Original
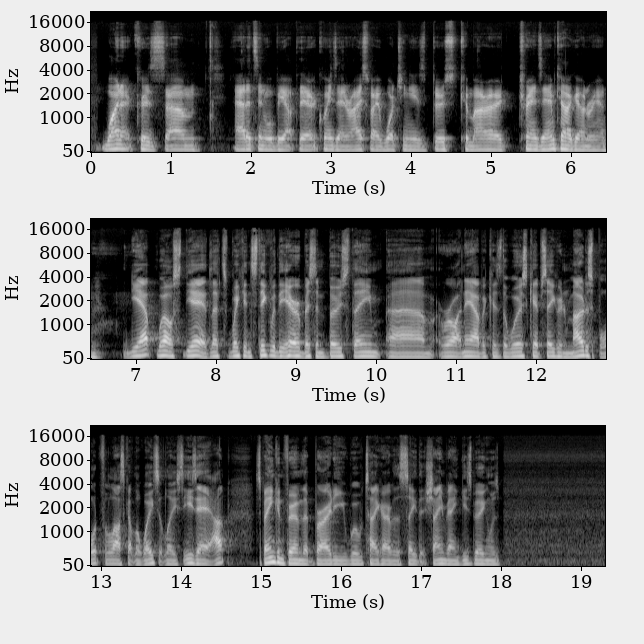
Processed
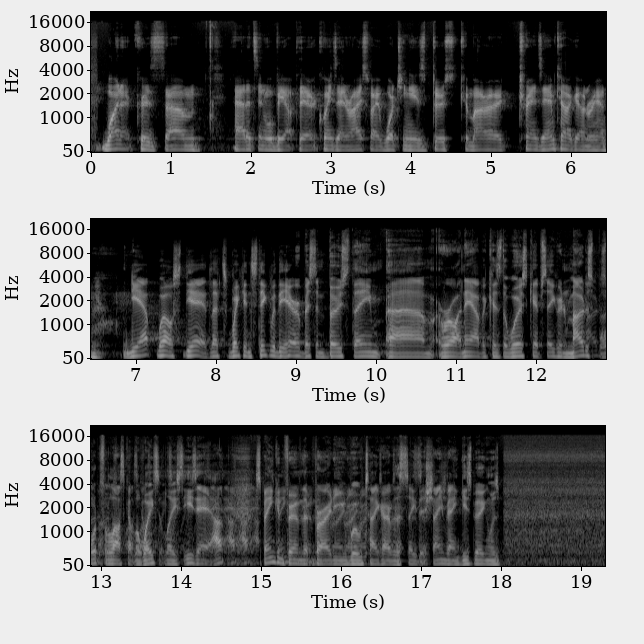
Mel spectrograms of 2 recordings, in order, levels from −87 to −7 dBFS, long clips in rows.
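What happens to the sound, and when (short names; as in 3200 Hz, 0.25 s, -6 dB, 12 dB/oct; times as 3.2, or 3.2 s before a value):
0.46–2.04 bell 4900 Hz -14 dB 2.3 oct
6.1–9 air absorption 140 m
12.44–17.42 feedback echo 0.167 s, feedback 52%, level -16.5 dB
whole clip: tilt shelf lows -8 dB, about 840 Hz; compressor 16:1, threshold -34 dBFS; gain -1.5 dB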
